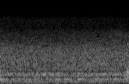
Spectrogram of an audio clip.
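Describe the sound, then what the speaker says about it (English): A swarm of honeybees hums around an outdoor post, a dense continuous buzz that stays close and even throughout without any speech. "there still seems to be an awful lot of bees coming from somewhere"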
